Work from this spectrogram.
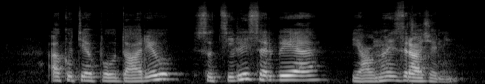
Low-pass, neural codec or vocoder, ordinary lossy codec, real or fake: none; vocoder, 44.1 kHz, 128 mel bands, Pupu-Vocoder; none; fake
